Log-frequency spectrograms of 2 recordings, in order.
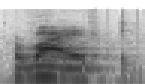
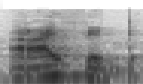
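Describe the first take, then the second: First: The ending is a bare d sound. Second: The ending is said as an extra syllable. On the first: The speaker calls it right. "at the end is D" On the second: The speaker calls it wrong. "it's not ed. It's not like arrived"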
